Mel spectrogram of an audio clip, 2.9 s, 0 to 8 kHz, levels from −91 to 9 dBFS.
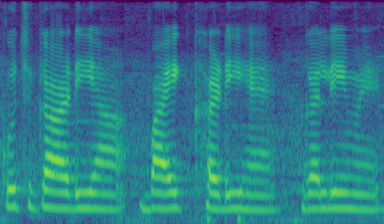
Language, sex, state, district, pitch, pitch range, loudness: Hindi, female, Haryana, Rohtak, 210 Hz, 205-220 Hz, -15 LUFS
